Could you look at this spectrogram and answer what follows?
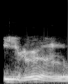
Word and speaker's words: Irún: It's a city called Irún, which is spelled like I run.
